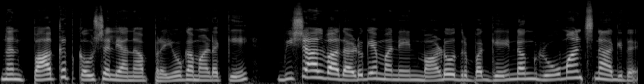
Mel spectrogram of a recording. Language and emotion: Kannada, happy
